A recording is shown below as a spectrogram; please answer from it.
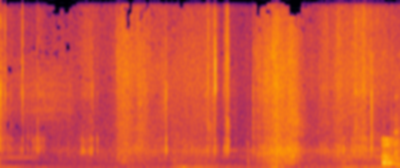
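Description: Rustling and scraping of a cardboard mystery box being handled and lifted down from a shelf, with scattered small clicks and two brief rustles.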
